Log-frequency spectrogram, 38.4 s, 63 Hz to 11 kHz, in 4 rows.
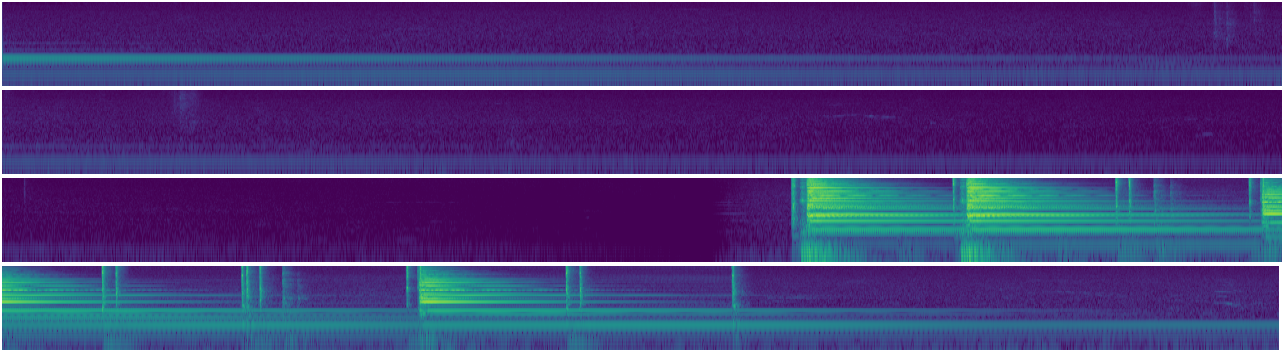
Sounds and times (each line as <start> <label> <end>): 25.1 Carillon 38.3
